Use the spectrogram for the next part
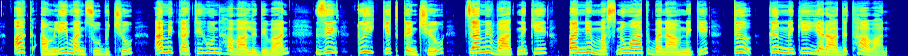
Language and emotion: Kashmiri, neutral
